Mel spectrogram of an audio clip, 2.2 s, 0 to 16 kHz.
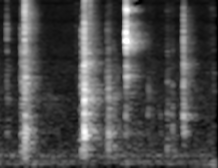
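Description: Tin Hoover Mothimizer attachment clicking and tapping against the metal outlet of a Hoover 700 vacuum as it is pushed into place: about four short metallic clicks over two seconds.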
